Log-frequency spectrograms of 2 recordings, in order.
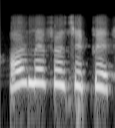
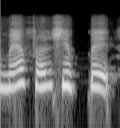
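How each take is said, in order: First: "मैं" drawn into a hopeful question; questioning claim. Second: "मैं" asserted, ending on a fall; firm counter-claim. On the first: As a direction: ask it, leaning on "मैं". Rivals claim the front seat. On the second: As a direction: claim it firmly, leaning on "मैं". Rival contradicts the seat claim. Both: Acted.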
